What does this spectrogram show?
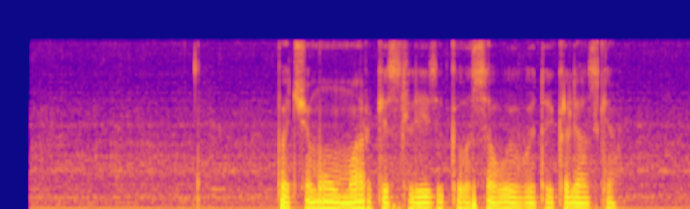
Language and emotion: Russian, neutral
